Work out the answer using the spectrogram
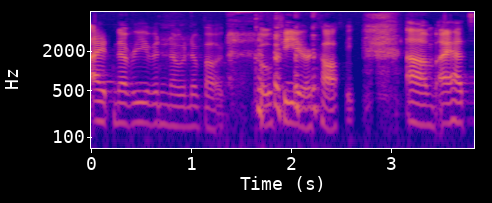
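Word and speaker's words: Ko-fi: know there's like uh coffee and or I don't know if it's supposed to be coffee or coffee I think it's supposed to sound like coffee but it's spelled KO Dash fi and other platforms like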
